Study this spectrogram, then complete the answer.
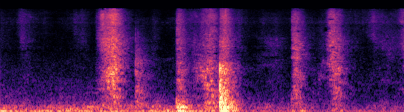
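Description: Wood knocks and scrapes as a man handles a door frame up close.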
